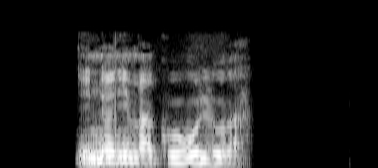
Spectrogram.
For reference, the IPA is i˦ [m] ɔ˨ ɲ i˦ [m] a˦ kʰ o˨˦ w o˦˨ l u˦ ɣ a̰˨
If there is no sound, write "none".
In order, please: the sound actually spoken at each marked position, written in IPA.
n, m

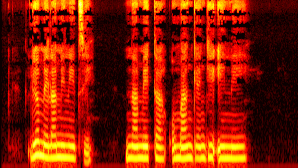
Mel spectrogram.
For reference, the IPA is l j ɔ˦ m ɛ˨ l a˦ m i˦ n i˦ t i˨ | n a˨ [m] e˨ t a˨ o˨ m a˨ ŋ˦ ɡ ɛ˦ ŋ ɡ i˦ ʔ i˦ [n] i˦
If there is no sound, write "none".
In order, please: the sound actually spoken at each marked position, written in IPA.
m, n

